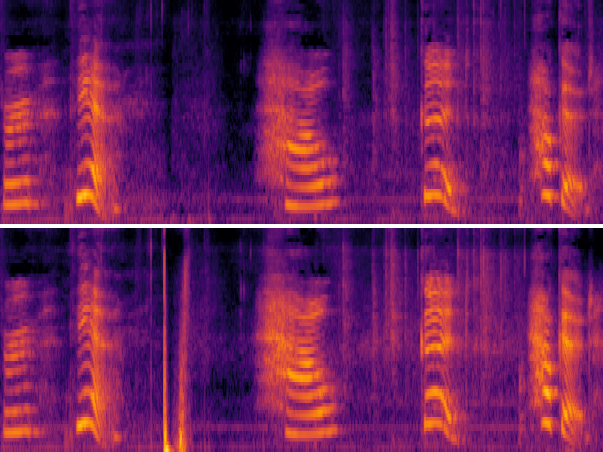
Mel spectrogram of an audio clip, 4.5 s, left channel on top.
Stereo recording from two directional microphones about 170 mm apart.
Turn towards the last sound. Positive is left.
turn(degrees=-10)  # may be behind; listen again after turning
